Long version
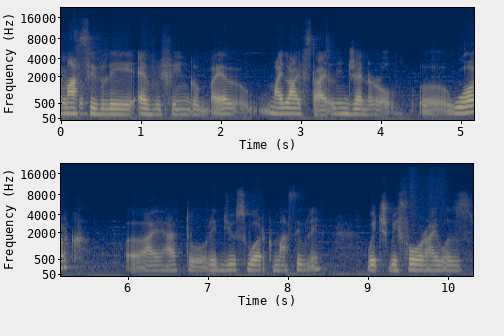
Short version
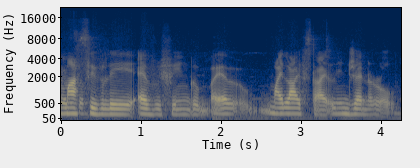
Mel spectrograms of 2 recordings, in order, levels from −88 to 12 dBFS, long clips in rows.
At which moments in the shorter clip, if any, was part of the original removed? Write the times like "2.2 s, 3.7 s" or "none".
none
